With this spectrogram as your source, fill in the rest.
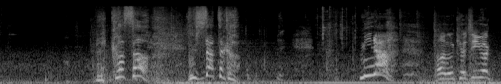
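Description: A young man shouts with alarm.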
